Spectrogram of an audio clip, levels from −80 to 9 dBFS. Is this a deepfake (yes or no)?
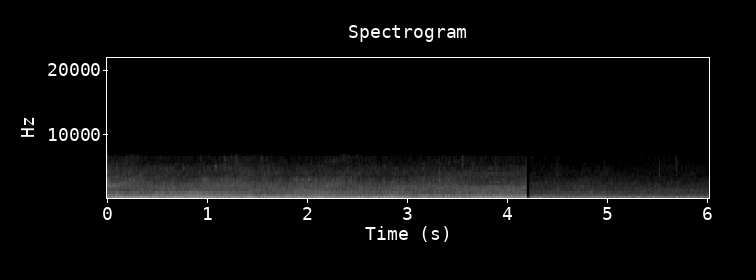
no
